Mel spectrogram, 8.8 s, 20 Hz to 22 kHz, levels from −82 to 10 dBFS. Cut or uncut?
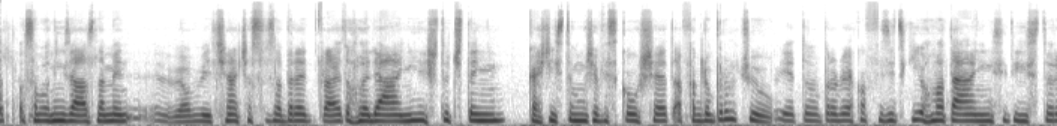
cut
